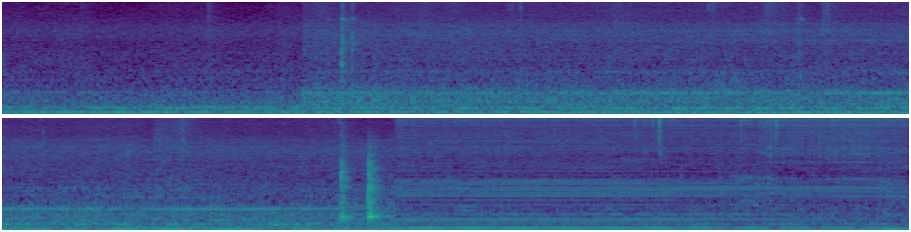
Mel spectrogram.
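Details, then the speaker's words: Military tank fuel system during workshop repair: quiet electric pump hum changing pitch partway as it pulls fuel up the line; normal fuel pump priming. "You can hear it sucking the fuel up now."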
